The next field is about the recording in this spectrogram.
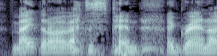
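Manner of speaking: usual speaking voice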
